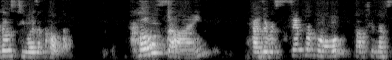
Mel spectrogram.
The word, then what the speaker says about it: cosine: with it to cos some people say cos again cosine is how you say it so same amount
